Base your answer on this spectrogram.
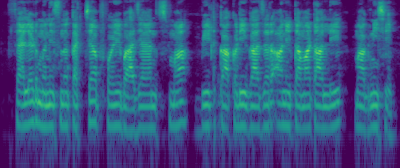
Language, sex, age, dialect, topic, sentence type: Marathi, male, 25-30, Northern Konkan, agriculture, statement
